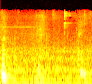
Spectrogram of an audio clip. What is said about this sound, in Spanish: Oye, subió uno de mis perros, mira, te muestro mi perrita.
